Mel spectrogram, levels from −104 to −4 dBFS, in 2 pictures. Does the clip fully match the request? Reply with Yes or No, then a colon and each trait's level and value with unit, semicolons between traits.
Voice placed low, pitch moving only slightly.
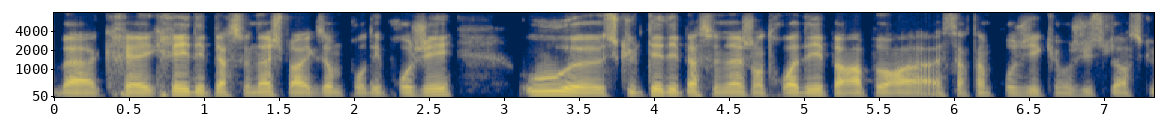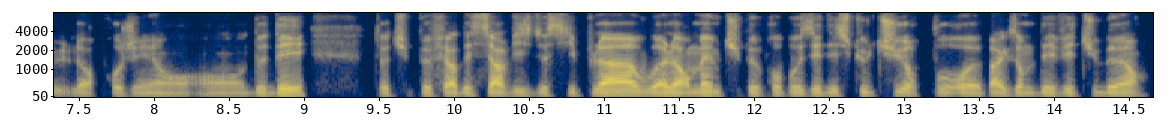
Yes: very low, 95 Hz; narrow, 1.9 semitones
